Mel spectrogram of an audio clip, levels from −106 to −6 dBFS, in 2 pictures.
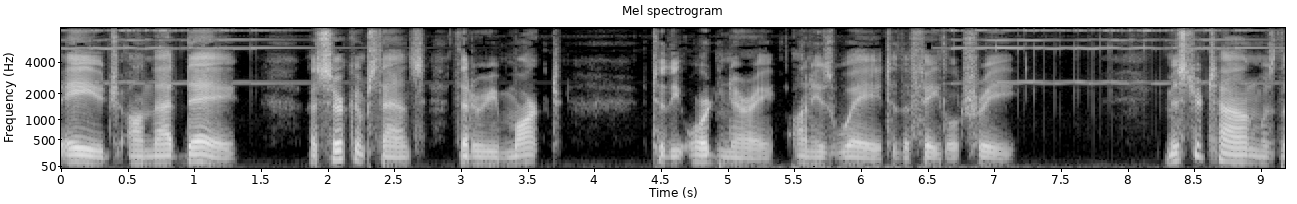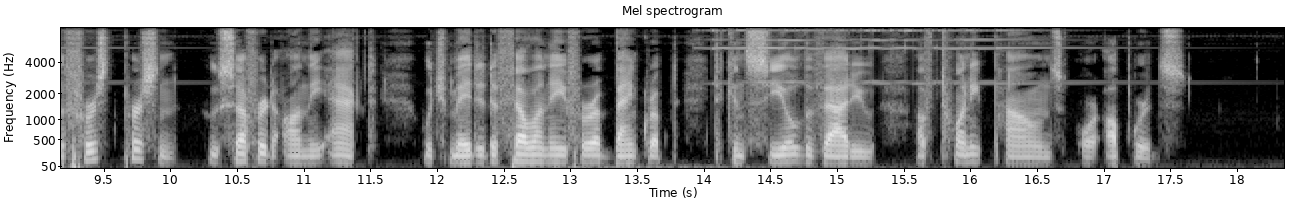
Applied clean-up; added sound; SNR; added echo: none; Bell; 20 dB; none.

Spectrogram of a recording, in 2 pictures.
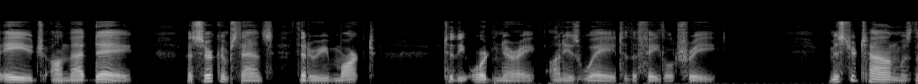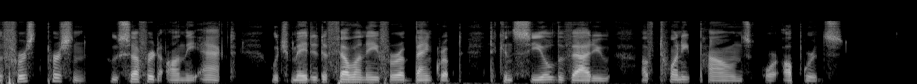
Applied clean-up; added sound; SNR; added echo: neural mask model Resemble Enhance denoiser.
